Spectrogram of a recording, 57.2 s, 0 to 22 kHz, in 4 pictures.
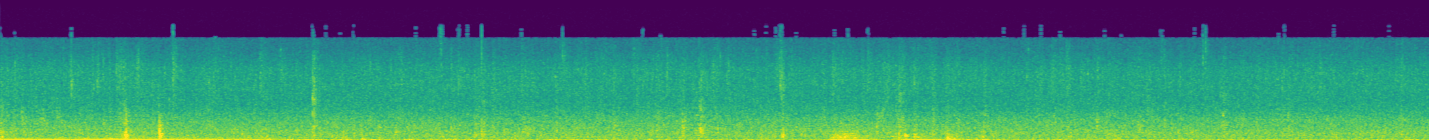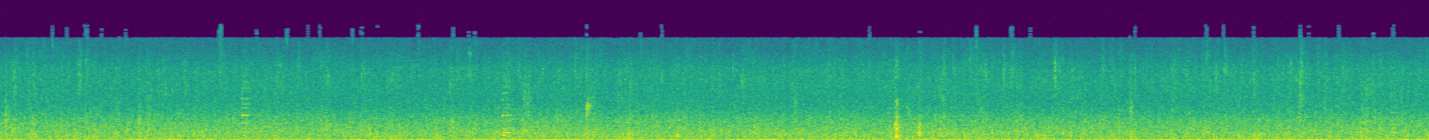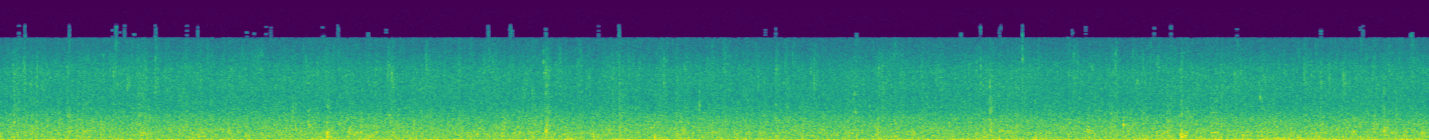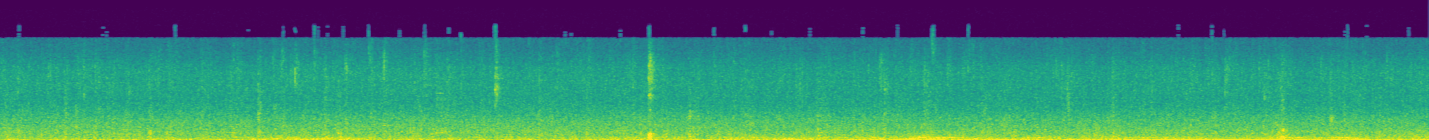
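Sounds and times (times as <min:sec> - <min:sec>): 
rain: 0:00.0 - 0:57.1
thunderstorm: 0:08.1 - 0:10.1.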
